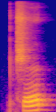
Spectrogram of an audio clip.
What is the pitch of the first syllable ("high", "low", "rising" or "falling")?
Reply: rising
